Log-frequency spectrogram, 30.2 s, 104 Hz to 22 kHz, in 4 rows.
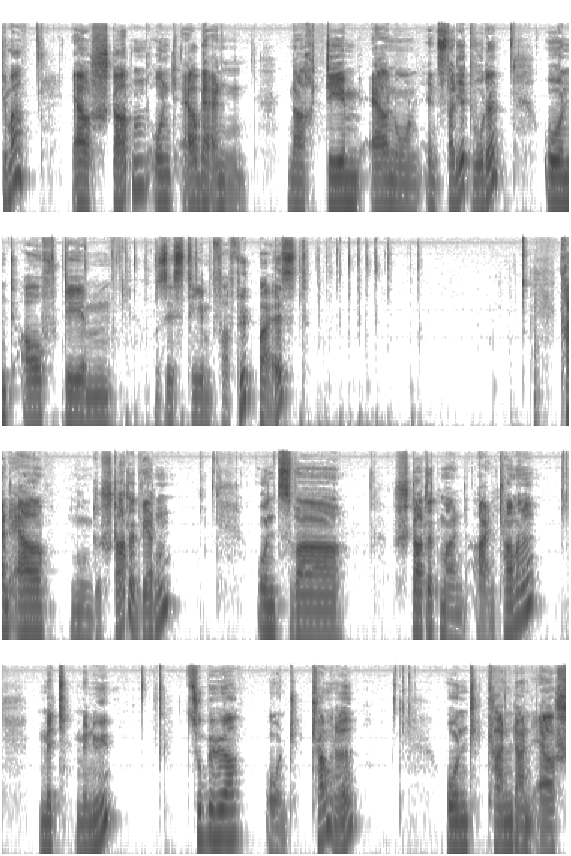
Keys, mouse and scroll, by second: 6.4-7.3 typing, 8.8-12.5 typing, 12.7 Return, 17.8-21.4 drag, 22.3 click, 27.8 click.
